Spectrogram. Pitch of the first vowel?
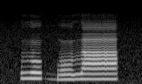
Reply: high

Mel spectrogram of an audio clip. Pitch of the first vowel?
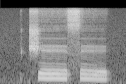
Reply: low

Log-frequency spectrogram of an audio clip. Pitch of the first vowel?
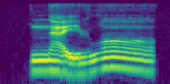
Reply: low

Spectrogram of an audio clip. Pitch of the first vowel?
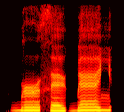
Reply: high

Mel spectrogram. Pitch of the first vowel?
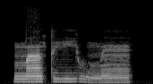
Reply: high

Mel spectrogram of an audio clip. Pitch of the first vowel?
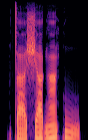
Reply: low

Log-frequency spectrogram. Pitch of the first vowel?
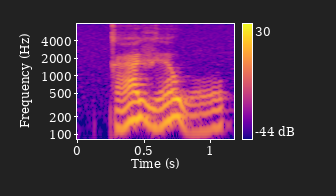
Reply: rising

